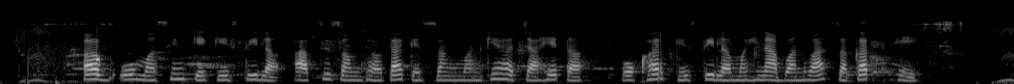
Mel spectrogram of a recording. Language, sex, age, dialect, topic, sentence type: Chhattisgarhi, female, 25-30, Eastern, banking, statement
